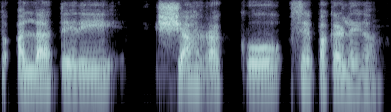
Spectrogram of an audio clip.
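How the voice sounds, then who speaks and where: A man's voice: mid-range voice, no room sound. Indian male debate host, pushy and relentless, dull dry call audio. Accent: Indian Hindi. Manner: insistent, rapid-fire, quotes verses and references. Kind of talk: heated online debate.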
